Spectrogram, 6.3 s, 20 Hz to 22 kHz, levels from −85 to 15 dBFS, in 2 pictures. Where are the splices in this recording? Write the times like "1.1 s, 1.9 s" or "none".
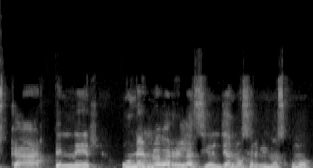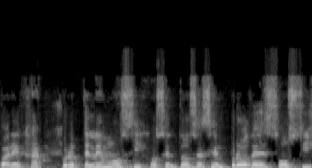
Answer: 3.7 s

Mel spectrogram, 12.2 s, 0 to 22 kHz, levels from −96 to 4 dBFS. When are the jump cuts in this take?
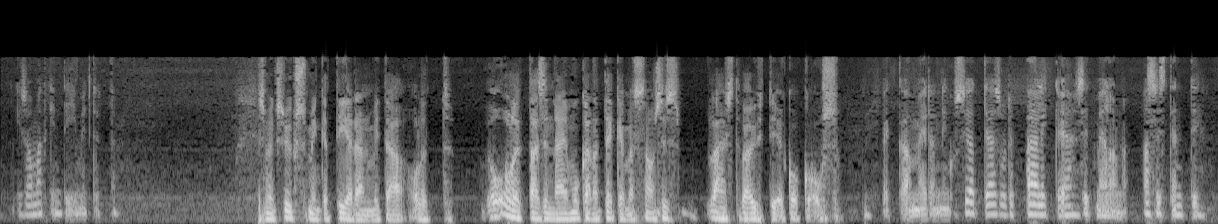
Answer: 2.6 s, 8.6 s

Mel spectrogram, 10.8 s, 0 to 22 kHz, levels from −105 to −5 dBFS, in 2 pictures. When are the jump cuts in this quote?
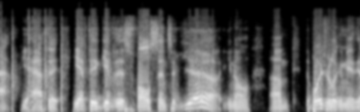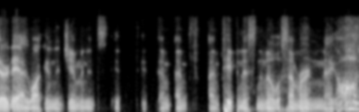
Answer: none

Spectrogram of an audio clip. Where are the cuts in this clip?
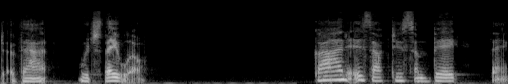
3.0 s

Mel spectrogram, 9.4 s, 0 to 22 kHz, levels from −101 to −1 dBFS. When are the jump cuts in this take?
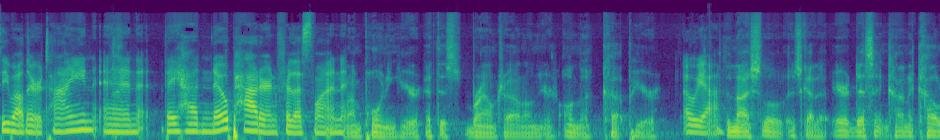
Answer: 3.4 s, 8.3 s

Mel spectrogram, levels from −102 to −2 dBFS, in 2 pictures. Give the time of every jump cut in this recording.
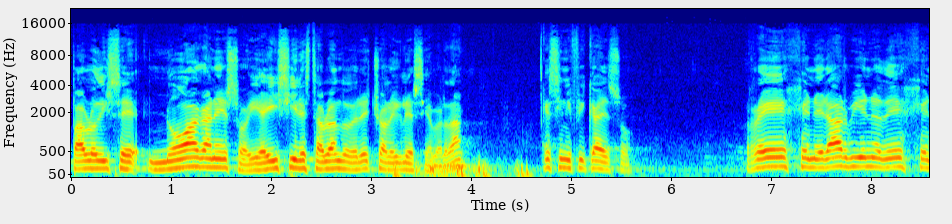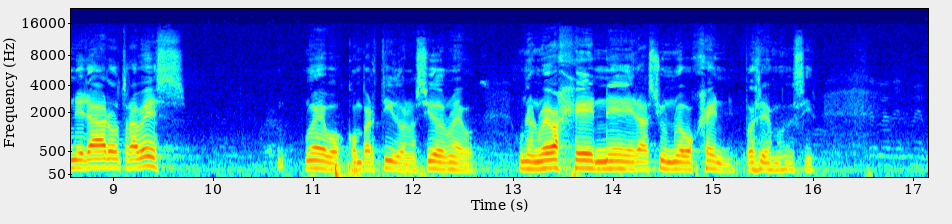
4.7 s

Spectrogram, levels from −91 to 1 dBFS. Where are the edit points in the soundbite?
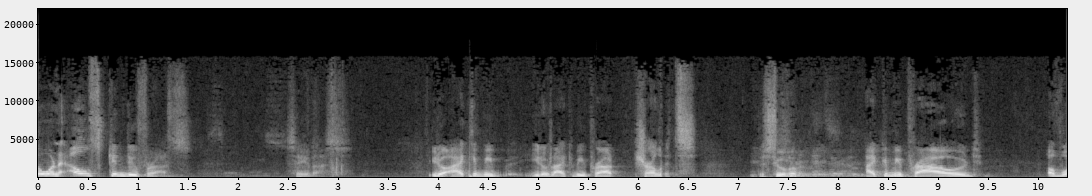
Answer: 5.1 s

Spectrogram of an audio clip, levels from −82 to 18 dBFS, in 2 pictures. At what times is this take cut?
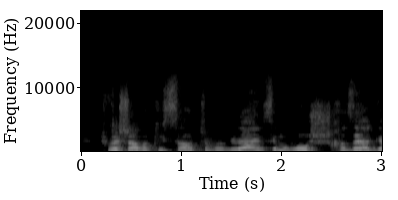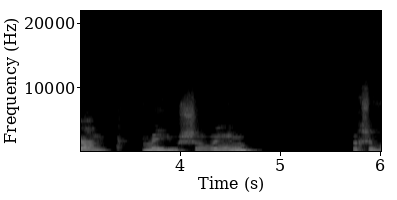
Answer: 1.2 s

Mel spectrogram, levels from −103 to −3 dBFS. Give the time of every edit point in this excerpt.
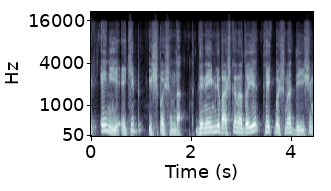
2.1 s

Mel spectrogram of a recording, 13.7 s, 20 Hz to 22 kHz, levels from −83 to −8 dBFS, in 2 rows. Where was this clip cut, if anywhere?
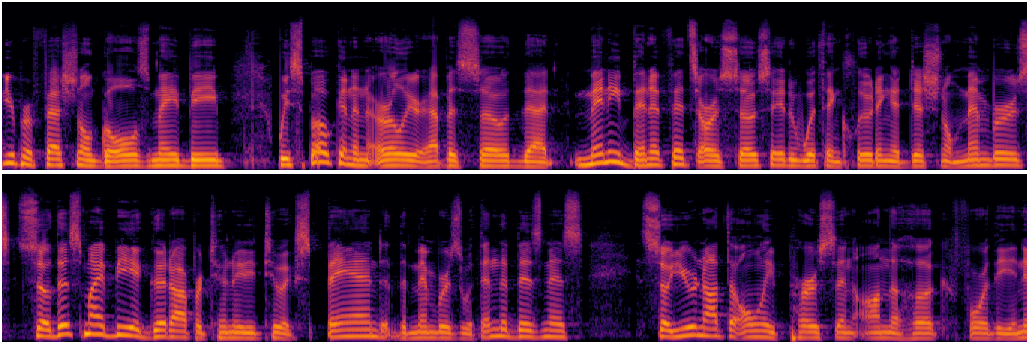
none

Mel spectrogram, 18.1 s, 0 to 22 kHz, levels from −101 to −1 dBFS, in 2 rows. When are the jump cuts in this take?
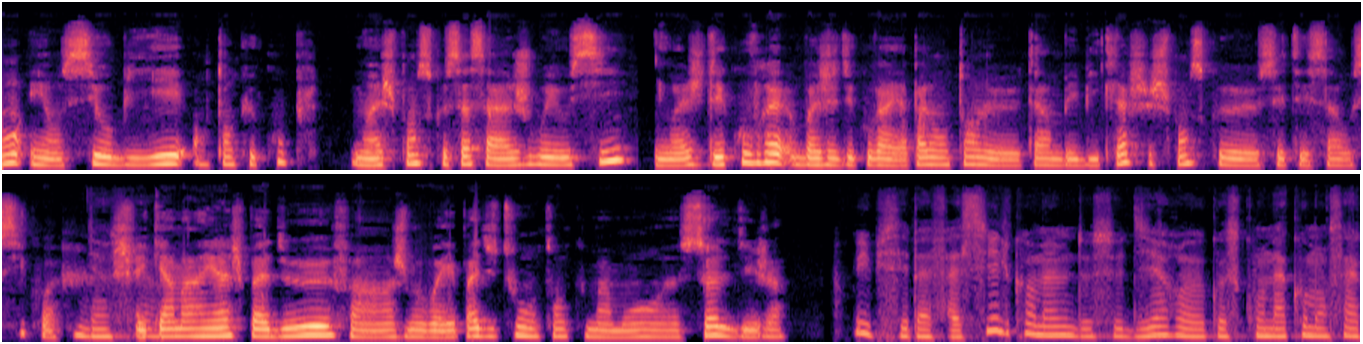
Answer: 9.5 s

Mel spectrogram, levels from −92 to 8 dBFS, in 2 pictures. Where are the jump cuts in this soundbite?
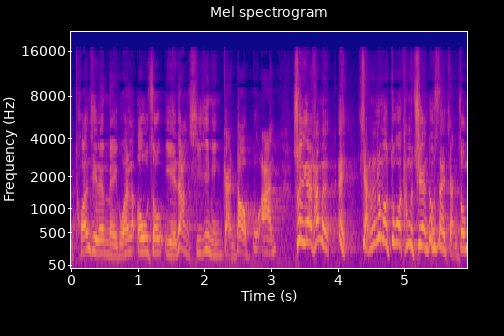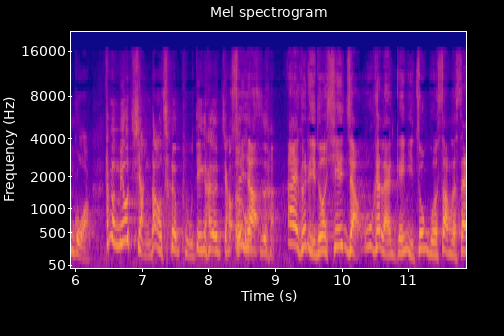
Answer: none

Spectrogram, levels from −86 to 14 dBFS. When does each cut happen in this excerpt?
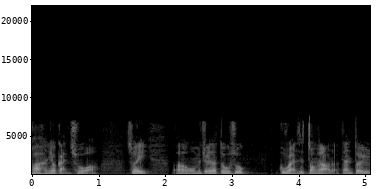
1.2 s

